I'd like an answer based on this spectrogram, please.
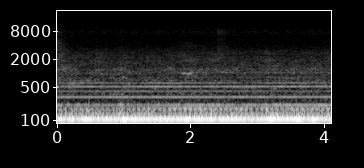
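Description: Kitchen exhaust fan running with a steady low hum and several fainter steady tones above it.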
